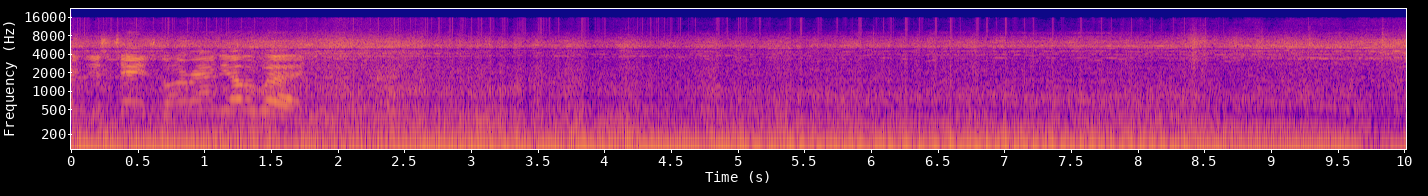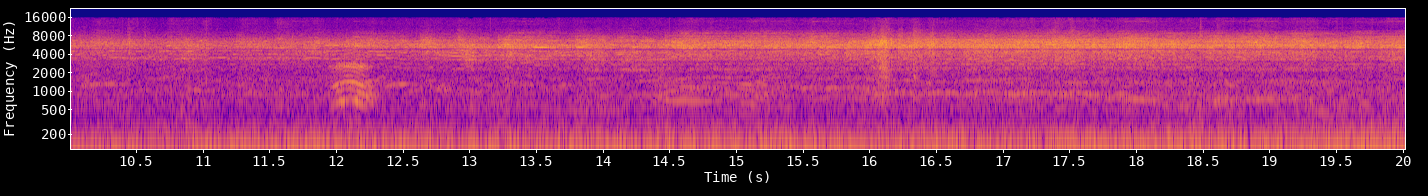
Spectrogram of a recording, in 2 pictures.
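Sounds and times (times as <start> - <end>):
boat engine droning: 0.0 - 20.0.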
